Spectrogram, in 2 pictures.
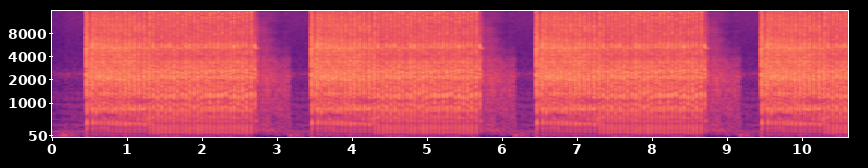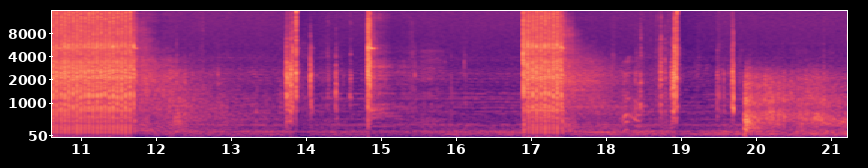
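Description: A Hatsan Blitz .30 caliber air rifle firing full auto outdoors, four long loud sustained bursts of rapid shots separated by short gaps, then scattered single pops, clicks and one more short burst.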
